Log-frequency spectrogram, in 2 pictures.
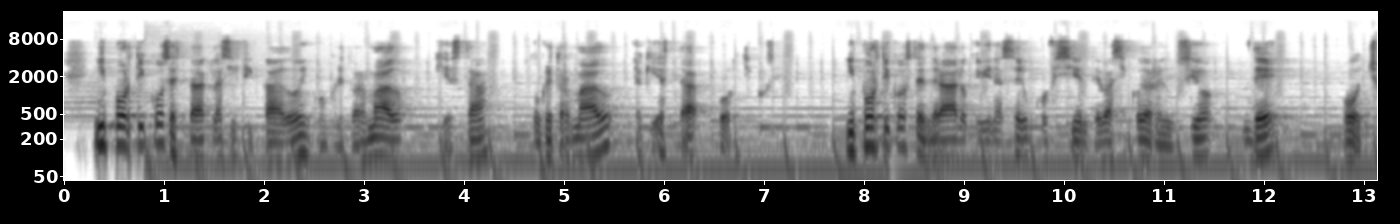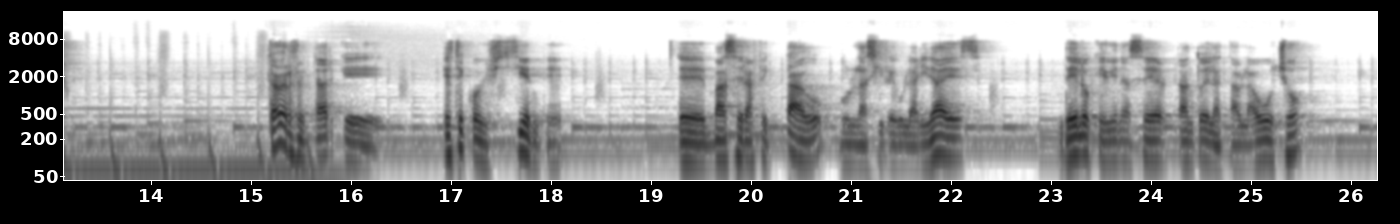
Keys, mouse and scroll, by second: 0.9 ctrl+a, 23.4 Escape, 25.3-25.8 scroll down 4.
